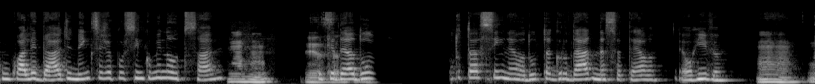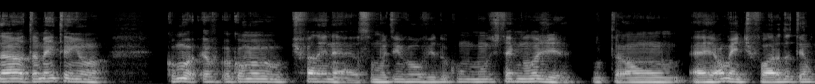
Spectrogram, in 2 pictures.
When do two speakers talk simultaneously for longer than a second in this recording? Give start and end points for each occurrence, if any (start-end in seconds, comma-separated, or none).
none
